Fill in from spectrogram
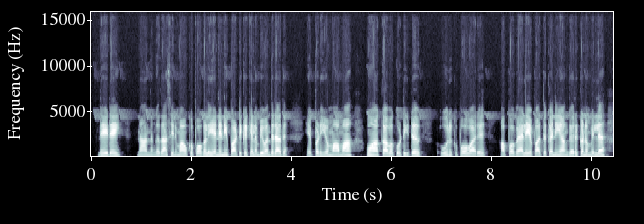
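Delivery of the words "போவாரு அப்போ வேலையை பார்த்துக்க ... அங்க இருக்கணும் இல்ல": ordinary delivery, nothing marked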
